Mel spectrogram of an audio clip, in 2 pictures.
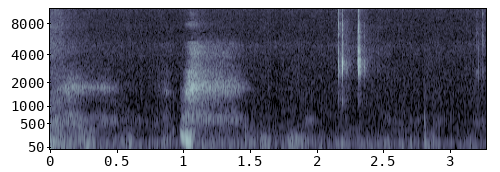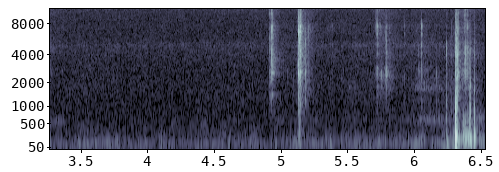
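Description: A few small sharp clicks and taps over near quiet: a short rustle about a second in, a pair of clicks about two seconds in, another pair a little after five seconds, and a louder knock just before the end.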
